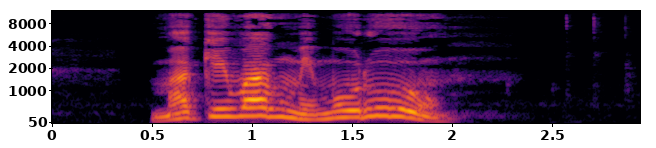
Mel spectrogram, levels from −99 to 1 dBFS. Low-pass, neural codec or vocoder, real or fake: 10.8 kHz; vocoder, 44.1 kHz, 128 mel bands every 256 samples, BigVGAN v2; fake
